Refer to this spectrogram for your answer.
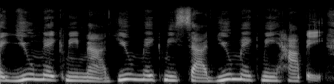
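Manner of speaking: normal talking voice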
